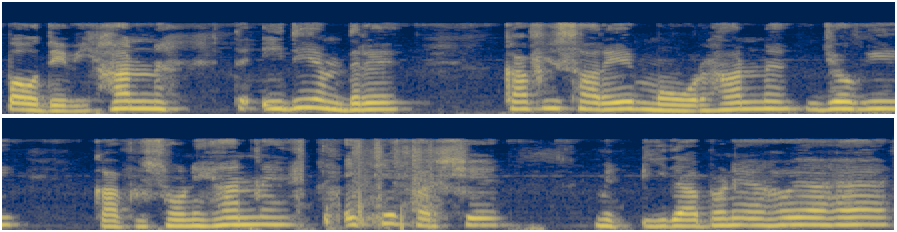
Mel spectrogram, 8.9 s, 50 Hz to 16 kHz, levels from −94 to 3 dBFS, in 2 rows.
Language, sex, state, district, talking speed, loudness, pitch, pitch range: Punjabi, male, Punjab, Kapurthala, 140 wpm, -16 LUFS, 220 Hz, 205-235 Hz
